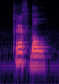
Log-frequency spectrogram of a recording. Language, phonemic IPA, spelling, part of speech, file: Dutch, /ˈtrɛvbɑl/, trefbal, noun, Nl-trefbal.ogg
- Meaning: dodgeball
